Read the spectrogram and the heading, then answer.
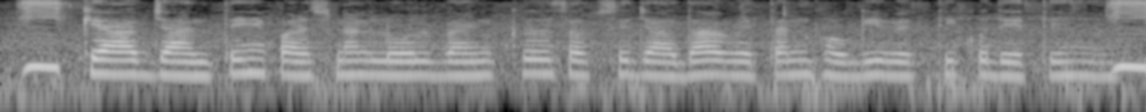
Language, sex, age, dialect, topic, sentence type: Hindi, female, 18-24, Kanauji Braj Bhasha, banking, statement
